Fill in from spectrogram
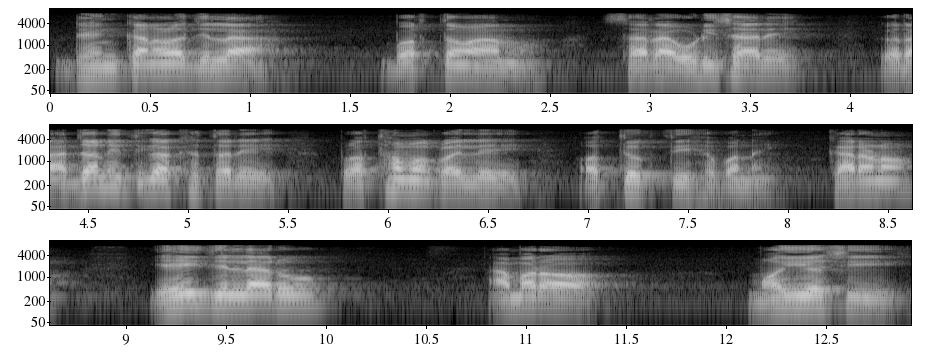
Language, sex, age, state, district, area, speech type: Odia, male, 45-60, Odisha, Dhenkanal, rural, spontaneous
